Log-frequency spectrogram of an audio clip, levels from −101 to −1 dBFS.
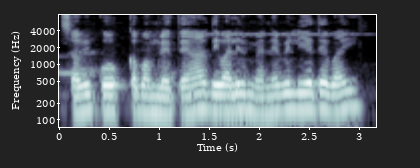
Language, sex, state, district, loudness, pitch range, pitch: Hindi, male, Uttar Pradesh, Jyotiba Phule Nagar, -16 LUFS, 135-150 Hz, 145 Hz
